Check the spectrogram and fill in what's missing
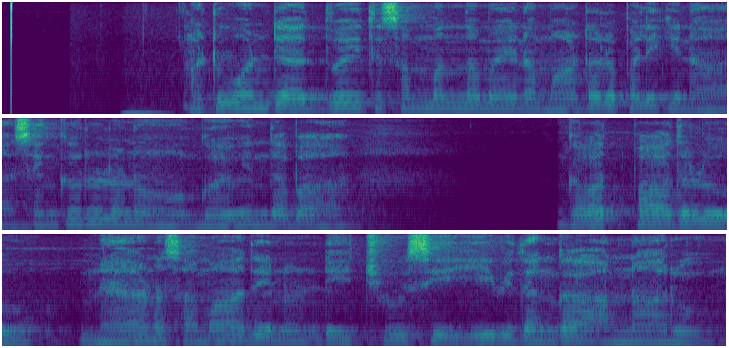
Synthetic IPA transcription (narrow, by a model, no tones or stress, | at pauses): ɐʈuʋɐɳʈiɐd̪ʋɐjt̪ɐsɐmbɐnd̪ʱɐmɐjnɐmaːʈɐlupɐlikinɐʃeŋkɐɾulɐnuɡʱoːʋind̪ɐbɐ | ɡɐʋɐt̪̚paːd̪uluɡnaːɳɐsɐmaːd̪ʱinuɳɖit͡ʃuːsiːʋid̪ʱɐŋɡaːɐnːaːɾu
